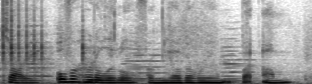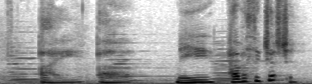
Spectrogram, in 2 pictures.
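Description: An actress playing a timid but eager young movie fan in a comedic audio drama, hesitant, rambling and earnest. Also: female voice, mid-range voice, moderate pace, darkish tone, faint music behind, lightly acted. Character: eager, naive, timid young woman obsessed with movie magazines.

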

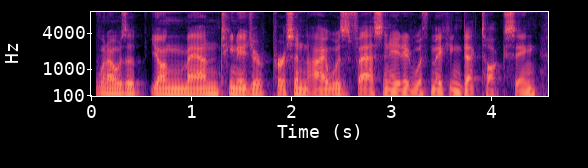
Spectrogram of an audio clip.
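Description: A man with an average-pitched voice tells an old story in a loose, chatty way. He pokes fun at himself and laughs often as he goes. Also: little pitch movement, moderate pace. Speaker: podcast co-host. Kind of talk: casual podcast conversation.

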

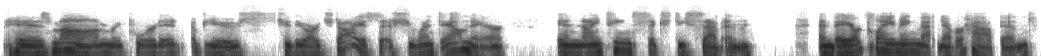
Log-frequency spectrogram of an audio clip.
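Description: A woman's voice: low voice, slow, no echo. A woman speaking as an interview guest in a conversational, outspoken and emphatic way, with slightly lo-fi sound.

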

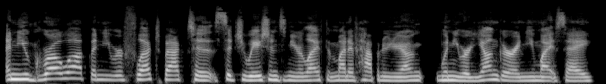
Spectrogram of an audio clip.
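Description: A woman guest on a podcast interview, talking about business in an animated, emphatic way and building her points through repeated phrases. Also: medium pitch, brisk, clean tone, no room sound, clean studio sound. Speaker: guest, fashion stylist and business mentor.

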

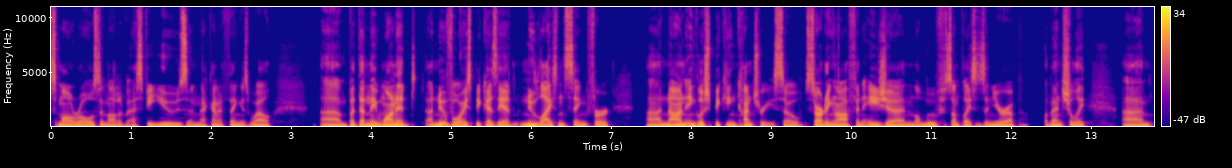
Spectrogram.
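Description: Low-pitched American man chatting on a podcast. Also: no echo, clean studio sound. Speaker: podcast co-host, voice actor. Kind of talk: casual podcast chat.

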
